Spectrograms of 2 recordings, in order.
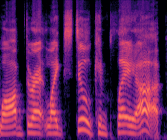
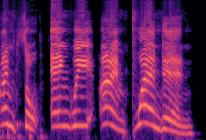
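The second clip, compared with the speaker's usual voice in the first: put-on very high, slow, drawn-out little-kid voice; 11 semitones higher than usual. Joking about how someone would sound if upset: Brendan as a little kid. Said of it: "What if he talked like that?".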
